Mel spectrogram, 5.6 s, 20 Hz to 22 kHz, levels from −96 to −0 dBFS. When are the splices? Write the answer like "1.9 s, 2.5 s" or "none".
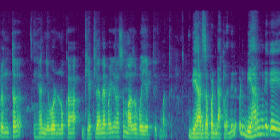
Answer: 3.6 s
